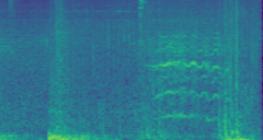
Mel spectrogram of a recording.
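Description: A horse in the video game Skyrim whinnies while being tamed. The neigh rises and wavers over a steady background of hooves and movement, with a sharp thump near the start, and no one talks.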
